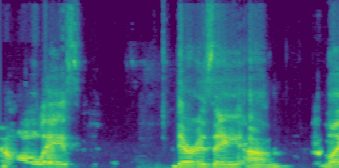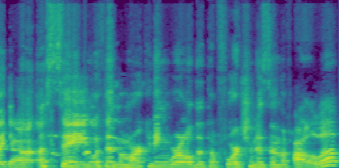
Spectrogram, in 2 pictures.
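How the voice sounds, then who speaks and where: This woman's voice sits at a fairly high pitch with fairly even intonation. Her speech has long, frequent pauses. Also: moderate pace. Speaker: podcast host, branding coach. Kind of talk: podcast interview host.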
